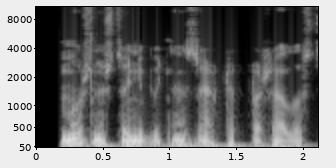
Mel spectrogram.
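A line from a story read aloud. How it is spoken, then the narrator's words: Forced calm, anxious. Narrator (Russian): спрашиваю я, пытаясь, чтобы голос звучал спокойно, но на самом деле я ощущаю себя как в клетке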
